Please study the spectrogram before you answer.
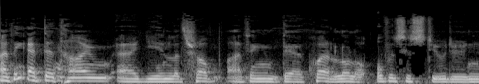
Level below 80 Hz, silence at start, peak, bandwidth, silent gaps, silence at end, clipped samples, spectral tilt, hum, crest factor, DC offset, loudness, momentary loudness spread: -46 dBFS; 0 s; -4 dBFS; 10.5 kHz; none; 0 s; under 0.1%; -6.5 dB/octave; none; 14 dB; under 0.1%; -19 LUFS; 5 LU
